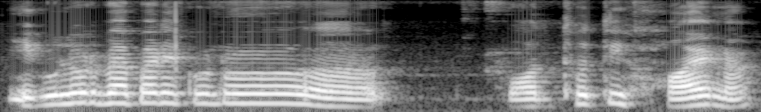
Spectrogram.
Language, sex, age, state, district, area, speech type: Bengali, male, 18-30, West Bengal, Darjeeling, urban, spontaneous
